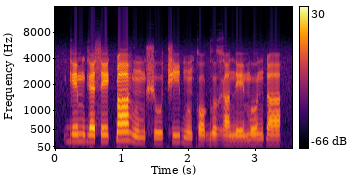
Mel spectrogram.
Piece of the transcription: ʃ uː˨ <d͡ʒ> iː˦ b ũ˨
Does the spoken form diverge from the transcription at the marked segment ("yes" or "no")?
yes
